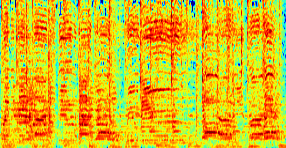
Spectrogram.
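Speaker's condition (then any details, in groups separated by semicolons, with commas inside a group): No condition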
